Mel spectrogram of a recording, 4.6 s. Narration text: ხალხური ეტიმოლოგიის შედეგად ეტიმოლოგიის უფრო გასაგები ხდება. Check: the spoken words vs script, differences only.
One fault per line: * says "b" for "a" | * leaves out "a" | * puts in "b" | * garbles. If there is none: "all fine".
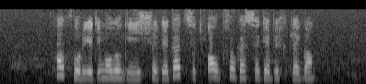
* says "სიტყვა" for "ეტიმოლოგიის"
